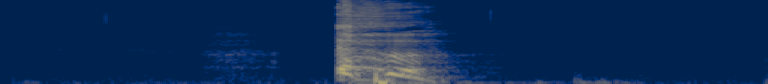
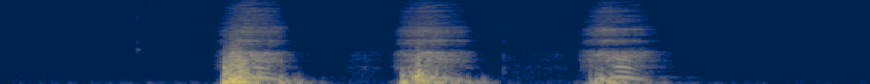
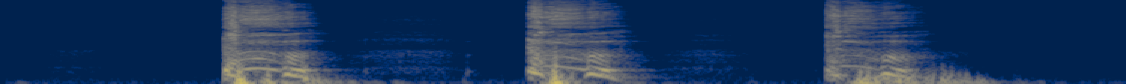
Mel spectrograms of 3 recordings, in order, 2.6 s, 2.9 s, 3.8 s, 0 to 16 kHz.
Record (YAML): cough_length: 2.6 s
cough_amplitude: 16769
cough_signal_mean_std_ratio: 0.26
exhalation_length: 2.9 s
exhalation_amplitude: 26826
exhalation_signal_mean_std_ratio: 0.3
three_cough_length: 3.8 s
three_cough_amplitude: 22705
three_cough_signal_mean_std_ratio: 0.37
survey_phase: beta (2021-08-13 to 2022-03-07)
age: 18-44
gender: Female
wearing_mask: 'No'
symptom_runny_or_blocked_nose: true
symptom_sore_throat: true
symptom_headache: true
symptom_change_to_sense_of_smell_or_taste: true
symptom_onset: 5 days
smoker_status: Never smoked
respiratory_condition_asthma: false
respiratory_condition_other: false
recruitment_source: Test and Trace
submission_delay: 2 days
covid_test_result: Positive
covid_test_method: RT-qPCR
covid_ct_value: 28.1
covid_ct_gene: ORF1ab gene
